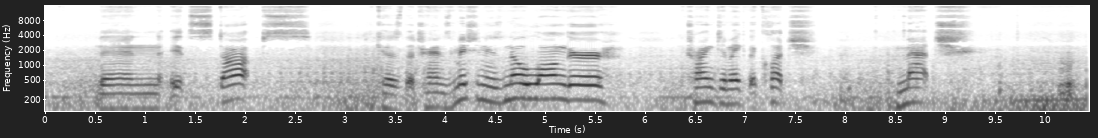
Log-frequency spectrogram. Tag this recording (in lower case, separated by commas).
speech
